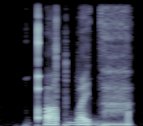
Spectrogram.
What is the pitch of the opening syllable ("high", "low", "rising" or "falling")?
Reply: high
